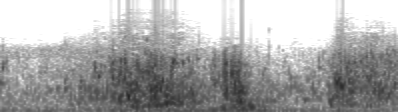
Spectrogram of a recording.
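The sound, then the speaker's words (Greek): Water sloshing and splashing as a rowboat is untied and pushed off for a night fishing trip, heard as a few uneven bursts of lapping and knocking, moderately loud, with no talk. “Να λύσω τη βάρκα? Λύσε την.”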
